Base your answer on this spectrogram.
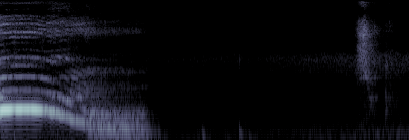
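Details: Female Leonberger dog that does not want to share her ball with another dog: one loud tonal howl, held briefly then sliding steadily downward into a rough, gravelly low moan lasting about a second and a half, followed by silence and a faint click.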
